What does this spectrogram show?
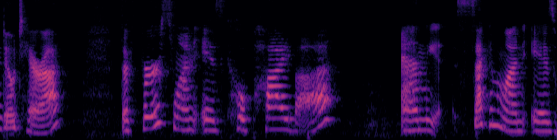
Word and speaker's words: Copaiba: And then Copaiba, which is actually pronounced Copaiba.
